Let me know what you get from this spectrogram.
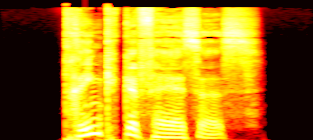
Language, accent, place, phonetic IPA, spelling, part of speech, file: German, Germany, Berlin, [ˈtʁɪŋkɡəˌfɛːsəs], Trinkgefäßes, noun, De-Trinkgefäßes.ogg
- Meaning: genitive singular of Trinkgefäß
